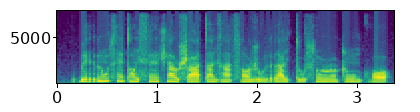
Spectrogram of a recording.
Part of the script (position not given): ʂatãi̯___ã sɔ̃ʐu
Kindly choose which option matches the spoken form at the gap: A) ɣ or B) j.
A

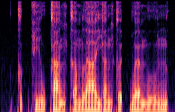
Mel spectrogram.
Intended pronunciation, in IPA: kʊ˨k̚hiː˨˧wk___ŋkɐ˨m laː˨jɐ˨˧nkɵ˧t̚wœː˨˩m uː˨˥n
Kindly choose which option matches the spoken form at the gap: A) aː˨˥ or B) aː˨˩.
B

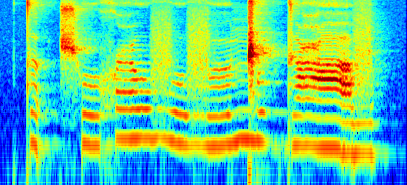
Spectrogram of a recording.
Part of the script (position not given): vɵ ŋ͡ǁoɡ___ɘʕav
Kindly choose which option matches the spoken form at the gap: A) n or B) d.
B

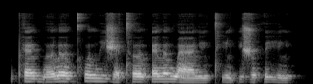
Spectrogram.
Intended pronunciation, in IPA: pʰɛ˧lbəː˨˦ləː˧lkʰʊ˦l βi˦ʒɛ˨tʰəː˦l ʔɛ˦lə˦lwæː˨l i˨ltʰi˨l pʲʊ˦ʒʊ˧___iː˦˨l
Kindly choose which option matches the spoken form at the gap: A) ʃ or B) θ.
B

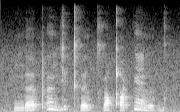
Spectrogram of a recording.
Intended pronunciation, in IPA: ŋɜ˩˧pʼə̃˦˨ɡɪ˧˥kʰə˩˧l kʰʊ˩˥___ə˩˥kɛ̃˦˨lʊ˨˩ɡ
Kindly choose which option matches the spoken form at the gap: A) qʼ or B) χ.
A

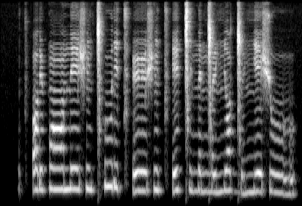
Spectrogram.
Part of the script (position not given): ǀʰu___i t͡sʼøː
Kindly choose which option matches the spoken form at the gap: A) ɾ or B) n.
A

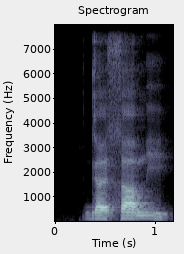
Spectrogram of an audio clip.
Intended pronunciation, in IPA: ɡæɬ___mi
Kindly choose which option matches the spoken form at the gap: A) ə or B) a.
B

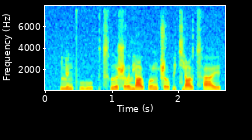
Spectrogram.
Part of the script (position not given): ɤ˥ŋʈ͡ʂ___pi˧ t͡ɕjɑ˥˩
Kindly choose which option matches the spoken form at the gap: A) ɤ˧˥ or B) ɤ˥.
A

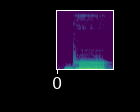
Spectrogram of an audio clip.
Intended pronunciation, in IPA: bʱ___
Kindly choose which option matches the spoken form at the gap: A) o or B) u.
A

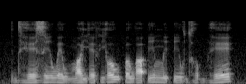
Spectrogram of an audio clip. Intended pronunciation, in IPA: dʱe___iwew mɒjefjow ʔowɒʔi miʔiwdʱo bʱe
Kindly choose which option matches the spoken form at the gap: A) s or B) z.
B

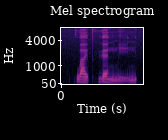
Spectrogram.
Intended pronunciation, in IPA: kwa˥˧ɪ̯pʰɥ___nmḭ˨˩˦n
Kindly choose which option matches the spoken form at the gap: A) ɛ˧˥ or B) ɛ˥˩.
B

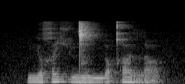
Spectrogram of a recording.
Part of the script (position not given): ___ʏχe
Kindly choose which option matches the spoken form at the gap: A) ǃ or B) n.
B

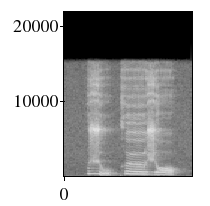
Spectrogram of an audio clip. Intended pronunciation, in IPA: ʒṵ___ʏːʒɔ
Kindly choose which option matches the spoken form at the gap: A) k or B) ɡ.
A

